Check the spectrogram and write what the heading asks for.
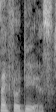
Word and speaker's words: Sifo-Dyas: It's Sifo-Dyas. – Sifo-Dyas? – Yes.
